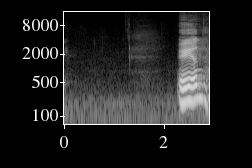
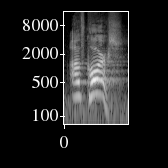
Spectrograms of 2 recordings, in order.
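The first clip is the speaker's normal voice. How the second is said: loud, much higher exclamation; emphatic answer; 13 dB louder than usual. Real, not acted. Preacher answering his own question to the congregation, loud. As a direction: declare it as beyond doubt.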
